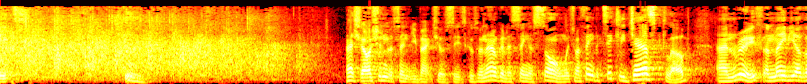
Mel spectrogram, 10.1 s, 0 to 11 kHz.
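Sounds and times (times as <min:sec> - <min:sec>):
audience applause: 0:00.0 - 0:04.1
speech: 0:04.4 - 0:10.0.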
